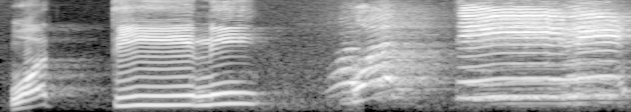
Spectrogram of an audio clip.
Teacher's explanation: واو کی ادائیگی ہونٹوں کی گولائی سے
